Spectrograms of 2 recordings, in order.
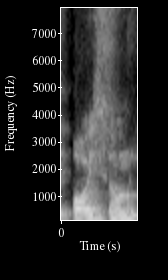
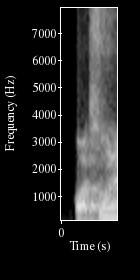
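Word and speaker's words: Poisson: Si se las dice un uno de habla inglesa les dice poison y si les dice uno de habla francesa le dice poón. Poazón era francés, así que él debe haber él debe haber pronunciado poazón, ¿no?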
